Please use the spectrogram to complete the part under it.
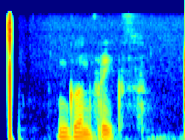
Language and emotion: Russian, neutral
